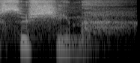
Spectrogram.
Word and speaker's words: Tsushima: And first, we'll talk about Ghost of Tsushi had their big gameplay reveal, which was exciting. – I'll actually say it right. It sounds weird when Adam messes it up. – Ghost of Tsushima.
